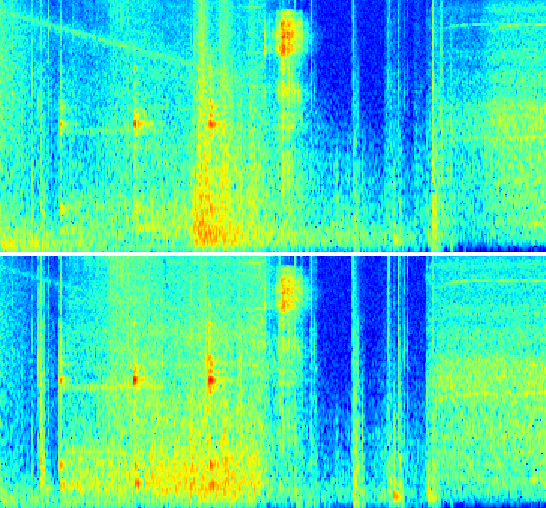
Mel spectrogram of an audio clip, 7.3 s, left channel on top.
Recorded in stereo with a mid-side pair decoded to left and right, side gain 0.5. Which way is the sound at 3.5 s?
35° left.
